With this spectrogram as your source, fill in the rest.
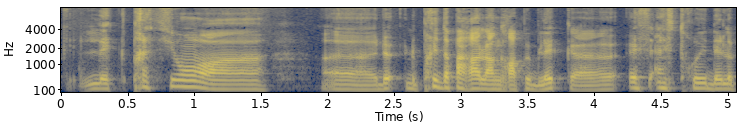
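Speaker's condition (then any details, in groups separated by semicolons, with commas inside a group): Deafness; between deaf and hard of hearing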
